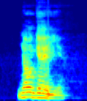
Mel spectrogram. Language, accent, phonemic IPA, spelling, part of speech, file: French, Canada, /lɔ̃.ɡœj/, Longueuil, proper noun, LL-Q150 (fra)-Longueuil.wav
- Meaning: Longueuil (a city in the region of Montérégie, Quebec, Canada)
